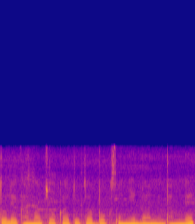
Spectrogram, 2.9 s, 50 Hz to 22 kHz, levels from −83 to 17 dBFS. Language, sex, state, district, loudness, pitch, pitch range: Wancho, female, Arunachal Pradesh, Longding, -12 LUFS, 195 Hz, 185-195 Hz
